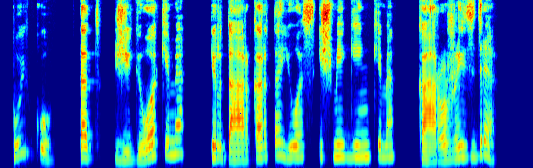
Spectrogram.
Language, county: Lithuanian, Kaunas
